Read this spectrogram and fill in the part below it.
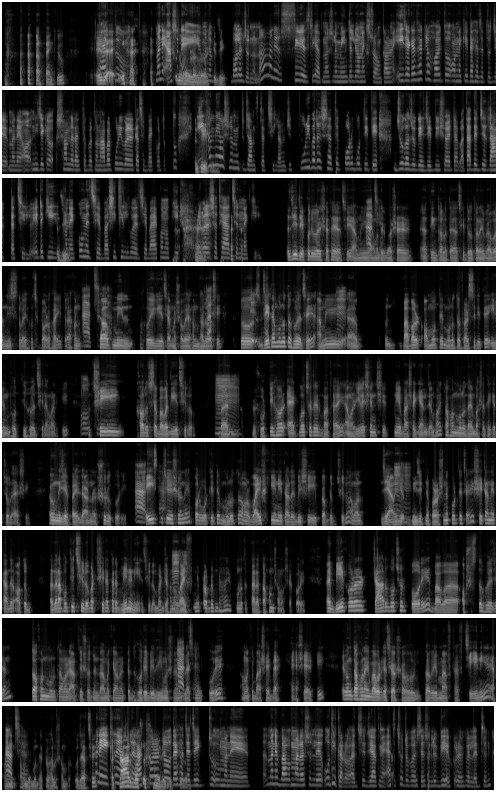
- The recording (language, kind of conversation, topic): Bengali, podcast, কোন সিনেমাটি আপনার জীবনে সবচেয়ে গভীর প্রভাব ফেলেছে বলে আপনি মনে করেন?
- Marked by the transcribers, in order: chuckle; chuckle; horn; in English: "even"; in English: "relationship"; in English: "emotional blackmail"; in English: "back"; tapping; laughing while speaking: "যে আপনি এত ছোট বয়সে আসলে বিয়ে করে ফেলেছেন"; other background noise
